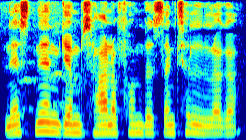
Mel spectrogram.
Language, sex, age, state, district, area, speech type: Manipuri, male, 45-60, Manipur, Tengnoupal, rural, spontaneous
